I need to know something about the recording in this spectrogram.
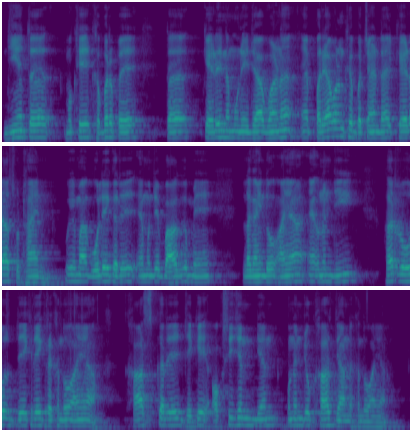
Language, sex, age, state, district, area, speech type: Sindhi, male, 60+, Gujarat, Kutch, urban, spontaneous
